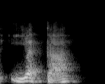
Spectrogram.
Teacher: Past participle is yata. Normally you would expect it to be something like yanta, but it's not. The n drops out, and so it has yata.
